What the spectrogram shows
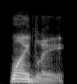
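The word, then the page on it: widen: British English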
